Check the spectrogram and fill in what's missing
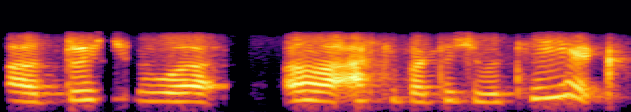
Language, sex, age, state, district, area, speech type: Kashmiri, female, 45-60, Jammu and Kashmir, Ganderbal, rural, conversation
